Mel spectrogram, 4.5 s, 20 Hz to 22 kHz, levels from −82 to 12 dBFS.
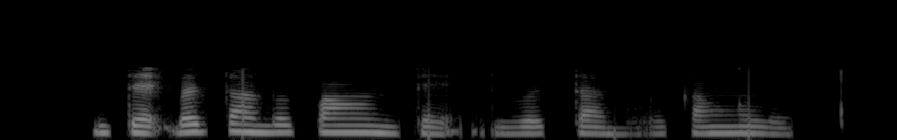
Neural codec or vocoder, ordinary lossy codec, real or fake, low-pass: none; MP3, 24 kbps; real; 3.6 kHz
